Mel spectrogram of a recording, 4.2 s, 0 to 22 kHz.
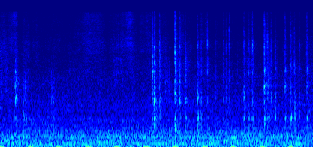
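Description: A flat, filled Cosmetea T5 laminated plastic sheet-mask pouch is held and then laid down while long nails tap and scratch its surface. Quick, uneven, bright clicky taps and crinkly scratches play over a steady low rumble.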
